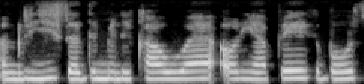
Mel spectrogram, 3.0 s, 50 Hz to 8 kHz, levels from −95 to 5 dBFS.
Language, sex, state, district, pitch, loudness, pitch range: Hindi, female, Bihar, Kishanganj, 255 Hz, -15 LUFS, 250-260 Hz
